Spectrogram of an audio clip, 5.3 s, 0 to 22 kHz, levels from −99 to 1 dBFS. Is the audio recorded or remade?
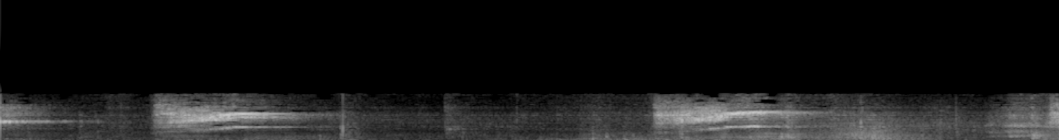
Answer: remade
